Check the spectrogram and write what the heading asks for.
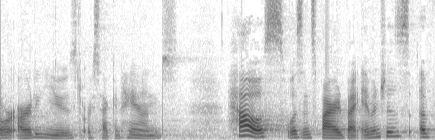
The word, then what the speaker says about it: Huis: De Broeker decided to call this piece Huis, which is spelled H-U-I-S, and is the Dutch word that translates to home.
